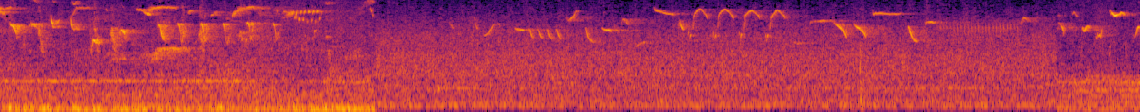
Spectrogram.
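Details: Male Eurasian wren singing in the Czech Republic: rapid, high, tinkling notes and fast trills, with a rolling trill near the middle, over steady low rumbling background noise that drops away after the first few seconds.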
